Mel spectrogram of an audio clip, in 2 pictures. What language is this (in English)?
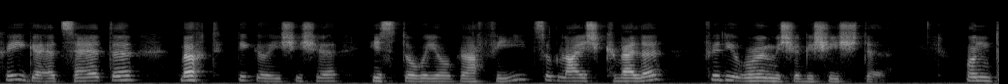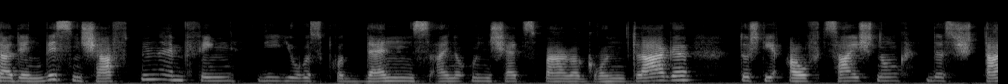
German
